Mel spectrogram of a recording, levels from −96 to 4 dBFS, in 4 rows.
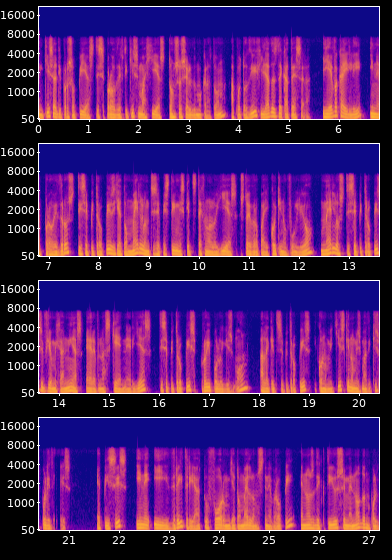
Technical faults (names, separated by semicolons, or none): lost AMR speech frames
